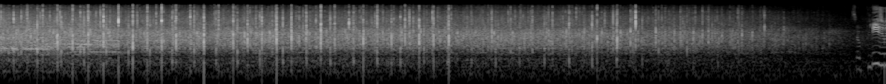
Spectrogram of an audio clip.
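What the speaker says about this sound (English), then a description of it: "give them another round of applause" Sustained crowd applause for graduates at a university undergraduate graduation celebration, a dense wash of many hands clapping steadily for several seconds before slowly thinning and fading toward the end.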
